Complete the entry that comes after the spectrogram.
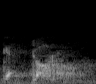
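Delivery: ordinary talk, nothing marked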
